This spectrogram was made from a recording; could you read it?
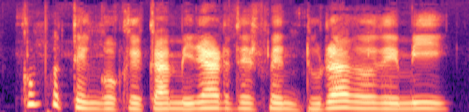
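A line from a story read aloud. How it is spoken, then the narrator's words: Plain. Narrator (Spanish): respondió Sancho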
